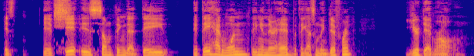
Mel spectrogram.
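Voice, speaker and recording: A man co-hosting a podcast in casual chat, telling stories with lively, acted-out dialogue and casual swearing. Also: medium pitch, moderate pace, dry recording. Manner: animated storytelling, acts out quoted dialogue, swears casually. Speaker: podcast co-host.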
